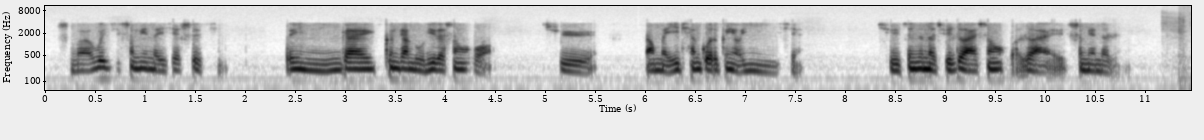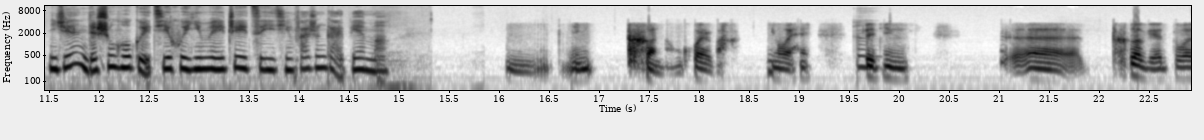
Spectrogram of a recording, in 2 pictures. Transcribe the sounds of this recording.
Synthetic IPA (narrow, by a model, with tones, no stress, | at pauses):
ʂə˧˥nmə˧we˥ɪt͡ɕi˥ʂɤ˥ŋmi˥˩ŋd̪ə˩i˥˩ɕjɛ˥ʂɻ̩˥˩t͡ɕʰi˨˩ŋ | swɔ̰˧˥i˧˩ni˨˩i˥ŋka˥ɪkɤ˥˩ŋt͡ɕja˥nu˨˩li˥˩d̪ə˩ʂɤ˥ŋxwɔ̰˧˥ | t͡ɕʰy˥˩ | ɻɑ˥˧ŋme˨˩ɪi˥˩t̪ʰjɛ˥nkwɔ˥˩ɾə˩kɤ˥˩ŋjo˨˩ʊi˥˧˥i˧i˥˩ɕjɛ̰˥ | t͡ɕʰy˥˩ʈ͡ʂə˥nʈ͡ʂɤ˥˩ŋd̪ə˩t͡ɕʰy˥˧ɻɤ˥˧a˥˩ɪʂɤ˥ŋxwɔ̰˧˥ɻɤ̰˥˧a˥˩ɪʂɤ˥˧ŋmjɛ˥˩nd̪ə˩ɻə˧˥n | ni˨˩t͡ɕɥɛ˧˥d̪ə˧ni˨˩d̪ə˦ʂɤ˥ŋxwɔ˧˥kwe˨˩ɪt͡ɕi˥˧xwe˥˧ɪi˥nwe˥˧ɪʈ͡ʂɤ˥˩˧t͡sʰɹ̩˥˧i˥˩t͡ɕʰi˧˥ŋfa˥ʂ̬ɤ˥ŋka˨˩ɪpjɛ˥˩nmɐ˩ | n̩˥˩ni˧˥n | kʰɤ˨˩nɤ˧˥ŋxwe˥˩ɪbɐ˩ | i˥nwe˥˧ɪ | t͡swe˥˧ɪt͡ɕi˥˧n | ə˧ | t̪ʰɤ˥˩pjɛ˧˥t̪wɔ˥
